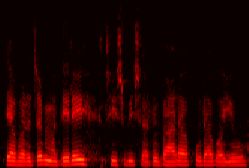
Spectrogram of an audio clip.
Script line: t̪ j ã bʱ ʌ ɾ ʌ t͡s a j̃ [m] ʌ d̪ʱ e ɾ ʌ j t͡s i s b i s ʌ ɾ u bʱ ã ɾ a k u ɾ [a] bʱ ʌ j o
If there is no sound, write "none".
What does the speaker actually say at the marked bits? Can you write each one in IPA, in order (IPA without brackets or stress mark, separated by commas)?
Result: m, a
